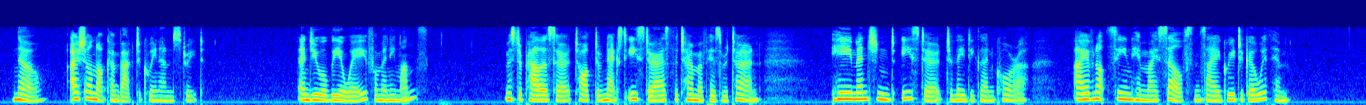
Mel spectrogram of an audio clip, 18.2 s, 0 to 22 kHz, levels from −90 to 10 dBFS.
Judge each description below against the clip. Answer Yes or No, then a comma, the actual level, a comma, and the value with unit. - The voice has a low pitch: No, high, 195 Hz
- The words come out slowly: No, average, 160 wpm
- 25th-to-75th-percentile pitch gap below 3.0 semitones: No, average, 3.3 semitones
